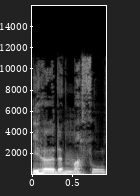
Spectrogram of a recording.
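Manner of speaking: ordinary delivery, nothing marked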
